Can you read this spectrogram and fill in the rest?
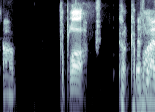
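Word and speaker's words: Qapla': Kapla.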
